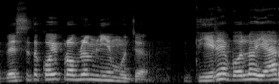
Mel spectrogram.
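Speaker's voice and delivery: normal talking voice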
